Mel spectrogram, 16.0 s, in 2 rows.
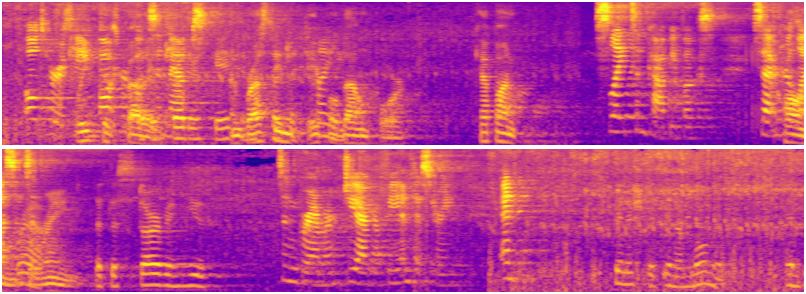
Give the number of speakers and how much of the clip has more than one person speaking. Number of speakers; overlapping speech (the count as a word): three, about 25%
